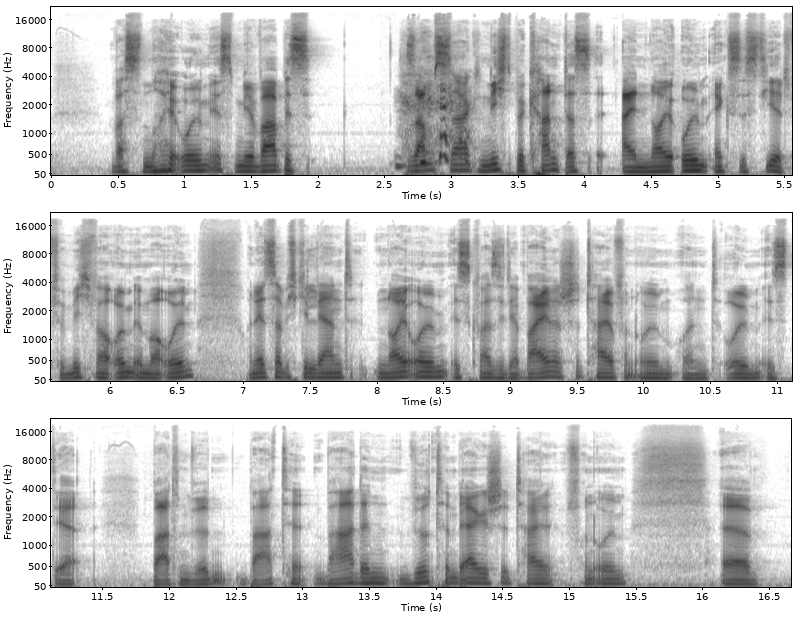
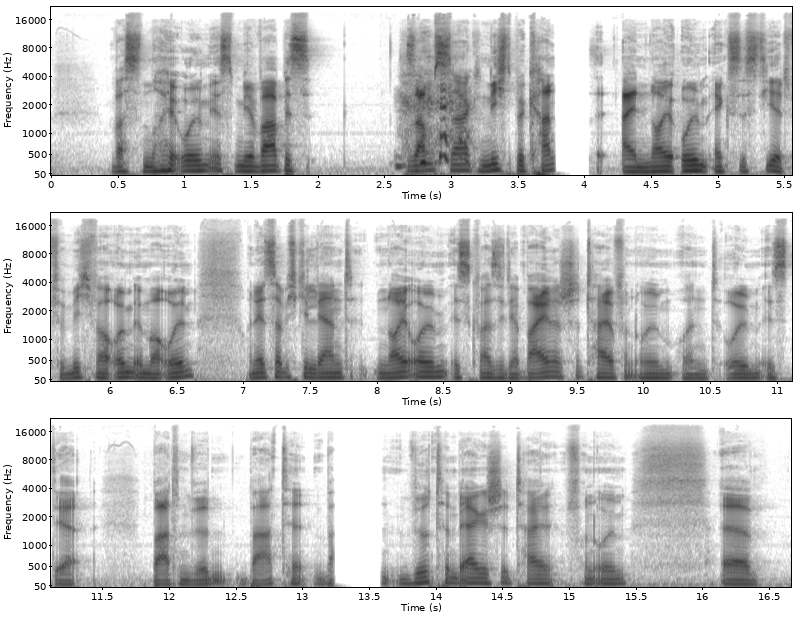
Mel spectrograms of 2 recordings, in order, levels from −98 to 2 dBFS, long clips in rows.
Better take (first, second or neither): first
